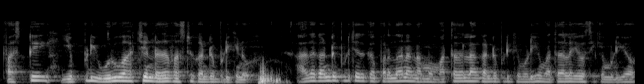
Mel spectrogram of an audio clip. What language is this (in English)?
Tamil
